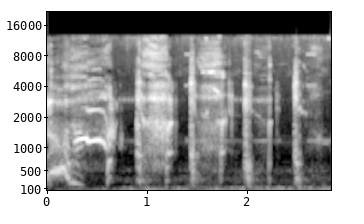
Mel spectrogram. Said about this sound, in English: More coughing, thicker now.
